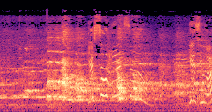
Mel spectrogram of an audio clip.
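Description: Shelter dogs in kennels barking, yipping and whining, with bending, wavering cries that are busiest from about a second in.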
